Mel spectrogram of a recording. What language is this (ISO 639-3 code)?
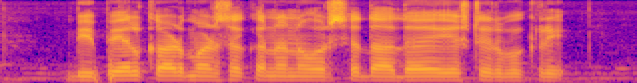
kan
